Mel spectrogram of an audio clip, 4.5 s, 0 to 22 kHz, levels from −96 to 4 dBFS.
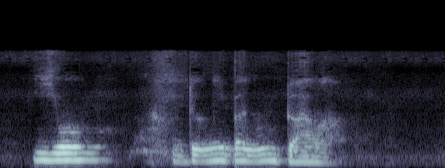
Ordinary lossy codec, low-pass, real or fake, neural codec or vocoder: MP3, 48 kbps; 7.2 kHz; fake; codec, 16 kHz, 1.1 kbps, Voila-Tokenizer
